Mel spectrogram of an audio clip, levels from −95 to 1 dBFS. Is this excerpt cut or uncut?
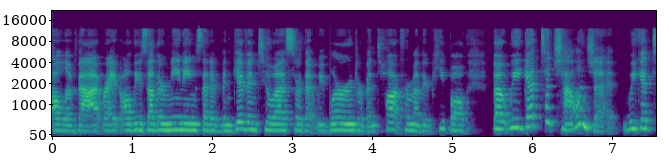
cut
